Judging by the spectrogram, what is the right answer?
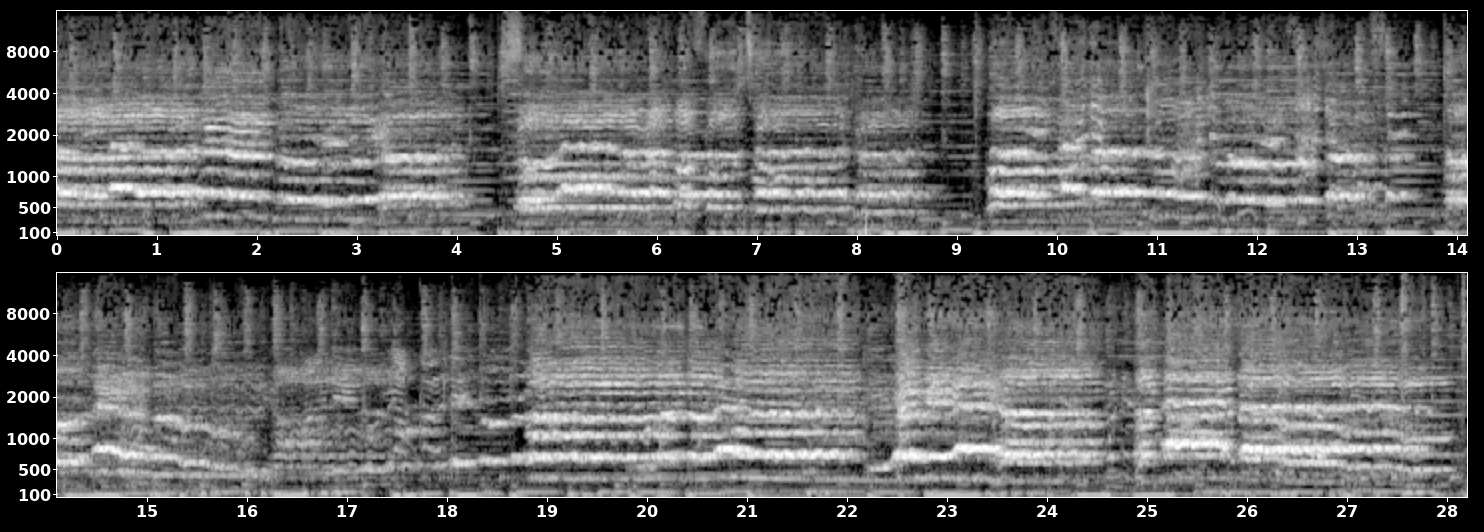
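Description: Mixed choir of men's and women's voices singing a gospel-style tune in harmony, in phrases of a few seconds with short breaks between.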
